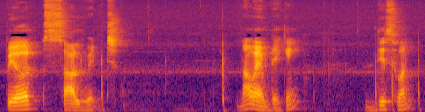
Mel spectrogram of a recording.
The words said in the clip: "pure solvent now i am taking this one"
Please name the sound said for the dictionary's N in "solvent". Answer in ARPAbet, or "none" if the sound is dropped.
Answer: N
